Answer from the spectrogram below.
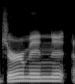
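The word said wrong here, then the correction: Germán: It's Herman, and it's Tyone, Jameson Tyone, like a tie that you own.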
